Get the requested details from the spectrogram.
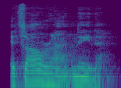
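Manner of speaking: worn-out, weary, tired-sounding voice. Miss King calls out to Nina, in a weary voice. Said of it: "Miss King called in a weary voice".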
